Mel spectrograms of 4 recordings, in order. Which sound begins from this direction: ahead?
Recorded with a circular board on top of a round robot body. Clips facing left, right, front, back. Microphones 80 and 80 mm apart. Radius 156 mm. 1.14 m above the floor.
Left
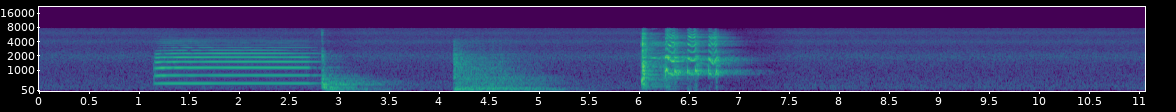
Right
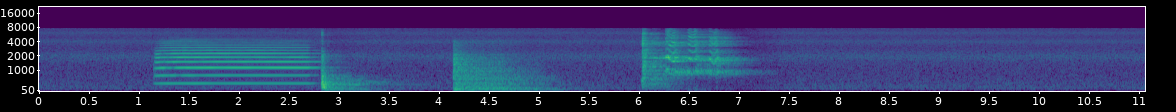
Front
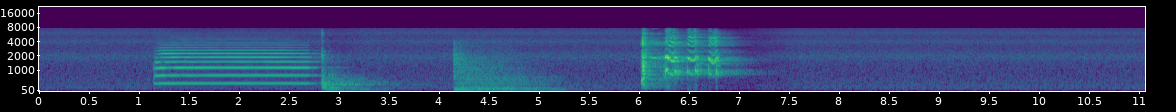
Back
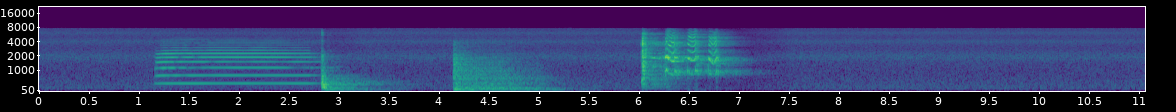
A trumpet, at 1.1 s.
